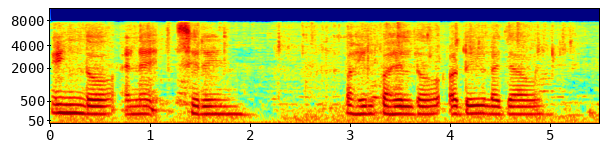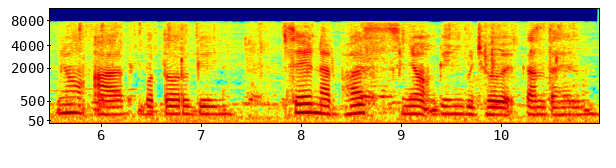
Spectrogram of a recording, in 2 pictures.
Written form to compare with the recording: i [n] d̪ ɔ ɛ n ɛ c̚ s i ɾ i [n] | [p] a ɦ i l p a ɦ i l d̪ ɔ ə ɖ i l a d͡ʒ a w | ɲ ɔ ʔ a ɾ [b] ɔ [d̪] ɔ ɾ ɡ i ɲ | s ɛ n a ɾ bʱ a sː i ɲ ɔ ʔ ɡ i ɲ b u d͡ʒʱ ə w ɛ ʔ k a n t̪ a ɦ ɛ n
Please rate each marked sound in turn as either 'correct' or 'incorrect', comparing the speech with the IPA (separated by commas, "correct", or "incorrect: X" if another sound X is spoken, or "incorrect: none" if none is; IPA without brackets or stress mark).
incorrect: ɲ, incorrect: ɲ, correct, correct, incorrect: t̪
